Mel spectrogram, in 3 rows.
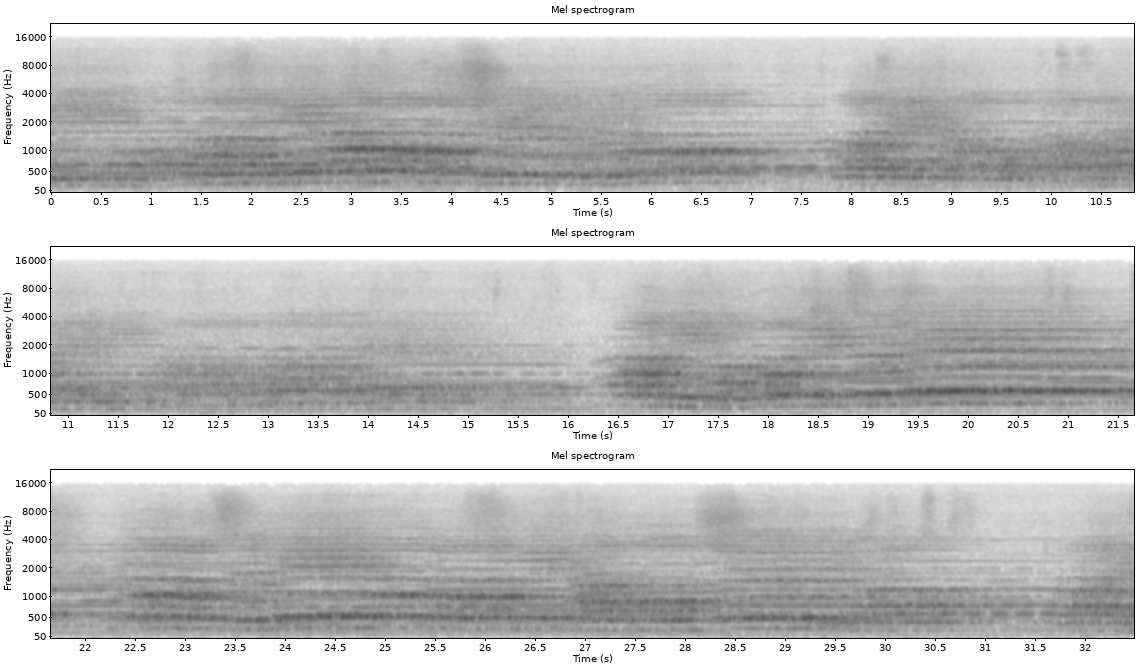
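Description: A choir singing a slow hymn in long sustained phrases, with short breaks between phrases about 8 and 16 seconds in.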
